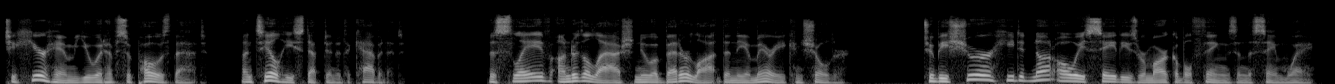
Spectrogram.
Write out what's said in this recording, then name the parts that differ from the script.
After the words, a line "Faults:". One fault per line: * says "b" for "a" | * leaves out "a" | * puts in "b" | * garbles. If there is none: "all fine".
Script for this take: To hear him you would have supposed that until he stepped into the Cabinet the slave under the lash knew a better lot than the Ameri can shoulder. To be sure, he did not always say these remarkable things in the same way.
To hear him you would have supposed that until he stepped into the Cabinet the slave under the lash knew a better lot than the Ameri can shoulder. To be sure, he did not always say these remarkable things in the same way.
Faults:
all fine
